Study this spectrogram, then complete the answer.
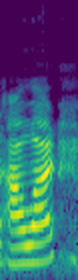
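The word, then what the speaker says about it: hour: का साउंड आता है, H का साउंड साइलेंट रहता है।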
